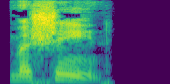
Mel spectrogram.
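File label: "machine", American English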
